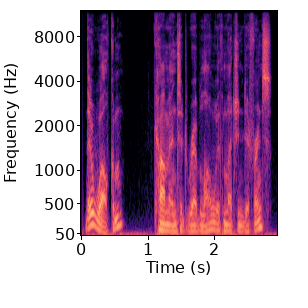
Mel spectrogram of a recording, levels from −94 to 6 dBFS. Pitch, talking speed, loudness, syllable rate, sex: 100 Hz, 145 wpm, -18 LUFS, 7.3 syllables/s, male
